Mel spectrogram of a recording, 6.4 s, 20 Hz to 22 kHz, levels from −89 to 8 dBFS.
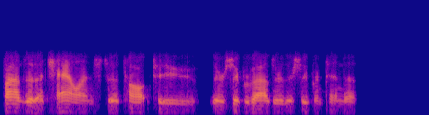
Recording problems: phone-call audio; poor line

